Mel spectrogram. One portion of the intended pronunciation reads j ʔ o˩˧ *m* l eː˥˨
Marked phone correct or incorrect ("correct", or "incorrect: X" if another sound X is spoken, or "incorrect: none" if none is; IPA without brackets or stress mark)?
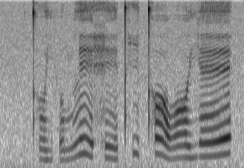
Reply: correct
